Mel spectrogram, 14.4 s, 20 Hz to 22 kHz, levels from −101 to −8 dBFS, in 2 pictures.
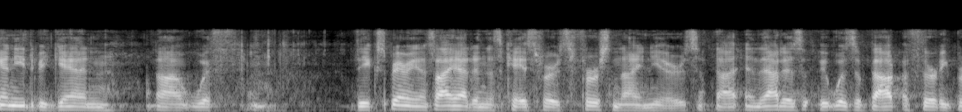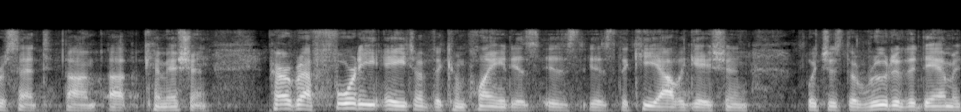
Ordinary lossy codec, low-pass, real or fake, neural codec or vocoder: Opus, 64 kbps; 7.2 kHz; fake; codec, 16 kHz, 4.8 kbps, FACodec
